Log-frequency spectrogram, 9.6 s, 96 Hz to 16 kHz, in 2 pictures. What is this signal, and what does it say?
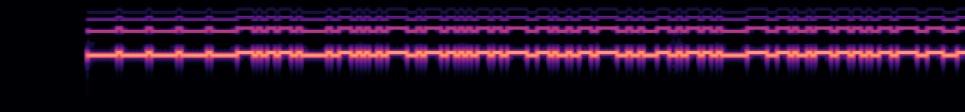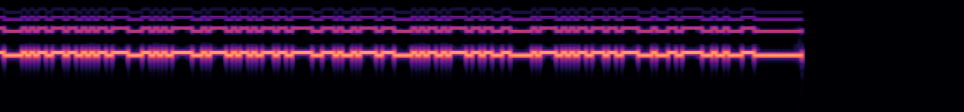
RTTY (50 baud, 170 Hz shift), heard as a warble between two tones, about 1360 Hz centre. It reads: AFTER THAT, THE ATOMS SORTED THEMSELVES OUT.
